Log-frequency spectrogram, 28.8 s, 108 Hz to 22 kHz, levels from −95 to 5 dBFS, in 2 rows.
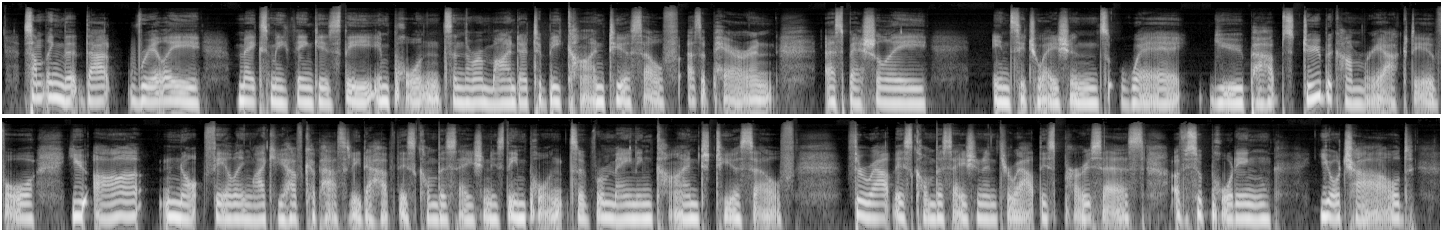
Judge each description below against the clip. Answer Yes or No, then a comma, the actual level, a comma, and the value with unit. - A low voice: No, high, 190 Hz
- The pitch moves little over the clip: Yes, narrow, 2.1 semitones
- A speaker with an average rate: No, slow, 130 wpm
